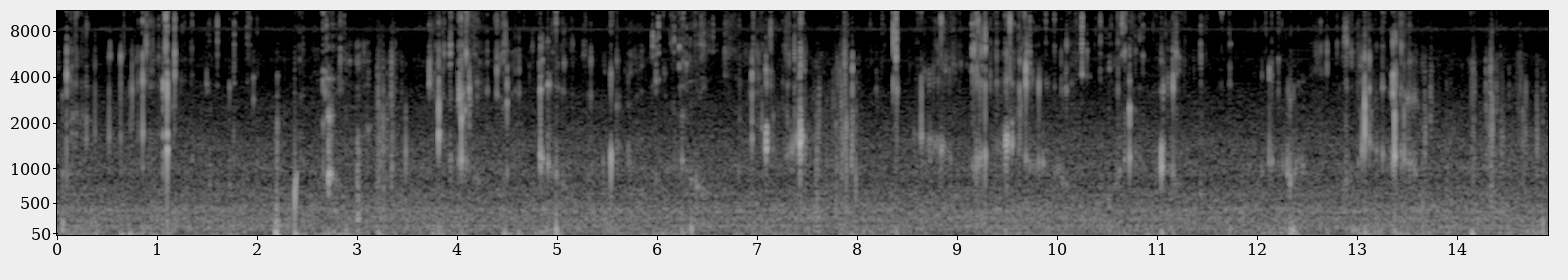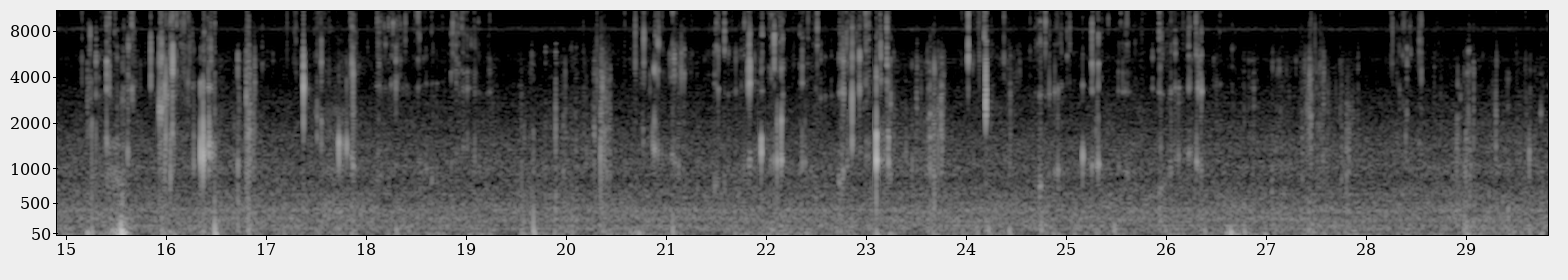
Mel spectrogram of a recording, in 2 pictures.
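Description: Close-miked chewing of Malang Cow soft, sticky marshmallow candy: wet mouth clicks and smacks at an irregular pace, with one louder pop about halfway. A steady hiss sits underneath from the microphone gain turned all the way up.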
